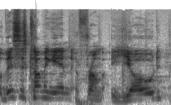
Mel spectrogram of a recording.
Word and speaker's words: Jord: So, this is coming in from Yod. I know it looks like Jord, but it's pronounced Yod.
